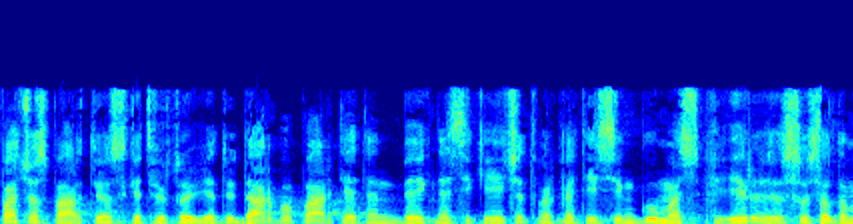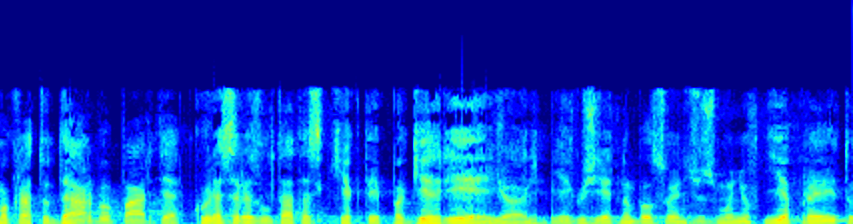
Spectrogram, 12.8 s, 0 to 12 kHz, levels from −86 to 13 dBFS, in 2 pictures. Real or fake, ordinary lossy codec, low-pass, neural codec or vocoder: real; AAC, 32 kbps; 7.2 kHz; none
